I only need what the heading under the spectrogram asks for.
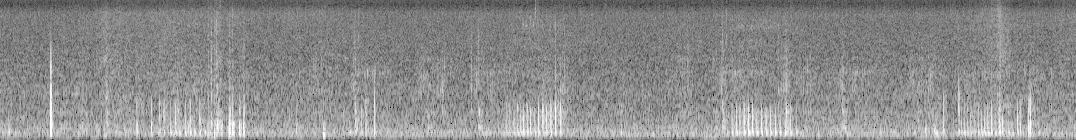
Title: Snoring Baby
